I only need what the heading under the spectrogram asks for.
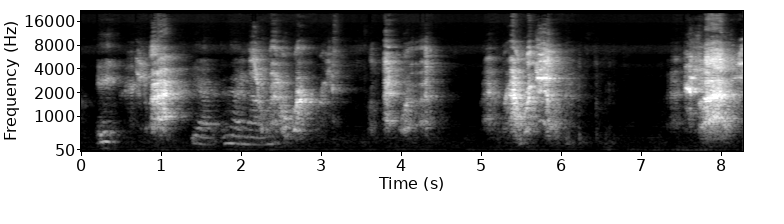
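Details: Pet female cockatoo producing strange noises: a series of five harsh, rasping, bark-like bursts separated by short silences, some with throaty low warbling and others piercing and screechy. No other sounds are heard.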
